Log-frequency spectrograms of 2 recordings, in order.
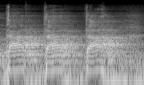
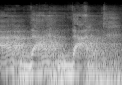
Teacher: Digo ta, ta, ta. Entonces el ápice de la lengua se va a la parte superior de los dientes, de ahí que se llame dental. Y lo mismo sucede con D, da, da, da. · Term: sonidos dentales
